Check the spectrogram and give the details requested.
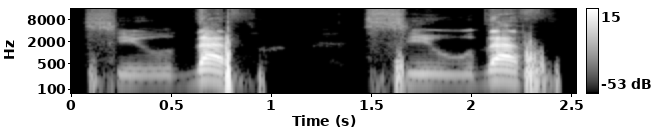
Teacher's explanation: la palabra ciudad tiene la sílaba tónica en Dad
